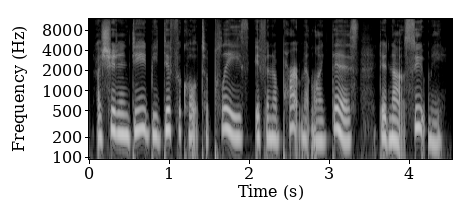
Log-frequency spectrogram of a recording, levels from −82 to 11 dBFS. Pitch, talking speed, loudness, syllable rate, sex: 215 Hz, 210 wpm, -20 LUFS, 5.6 syllables/s, female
